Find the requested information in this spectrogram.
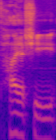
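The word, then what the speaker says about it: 林: It's pronounced Hayashi and it's used in names a lot.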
